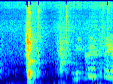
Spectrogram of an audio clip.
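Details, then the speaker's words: Male with sudden-onset hiccups during a sunny spring morning at home; he drinks water and asks to be scared to stop them. "I got the hiccups what I don't know all of a sudden I just got the hiccups"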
